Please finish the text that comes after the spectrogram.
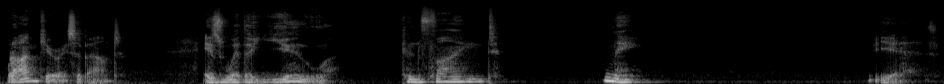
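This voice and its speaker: A British man voicing a teasing, predatory male monster who holds the listener captive, speaking slowly and mockingly in an ASMR horror roleplay. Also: mid-range voice, mellow. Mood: taunting. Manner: slow, taunting, toying with the listener.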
